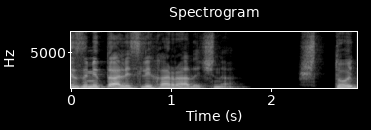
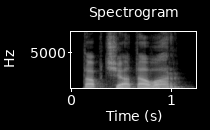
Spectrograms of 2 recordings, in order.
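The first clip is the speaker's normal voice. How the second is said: plain reading voice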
